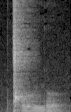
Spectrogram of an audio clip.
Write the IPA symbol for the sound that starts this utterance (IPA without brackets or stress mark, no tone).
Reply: ǀʰ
